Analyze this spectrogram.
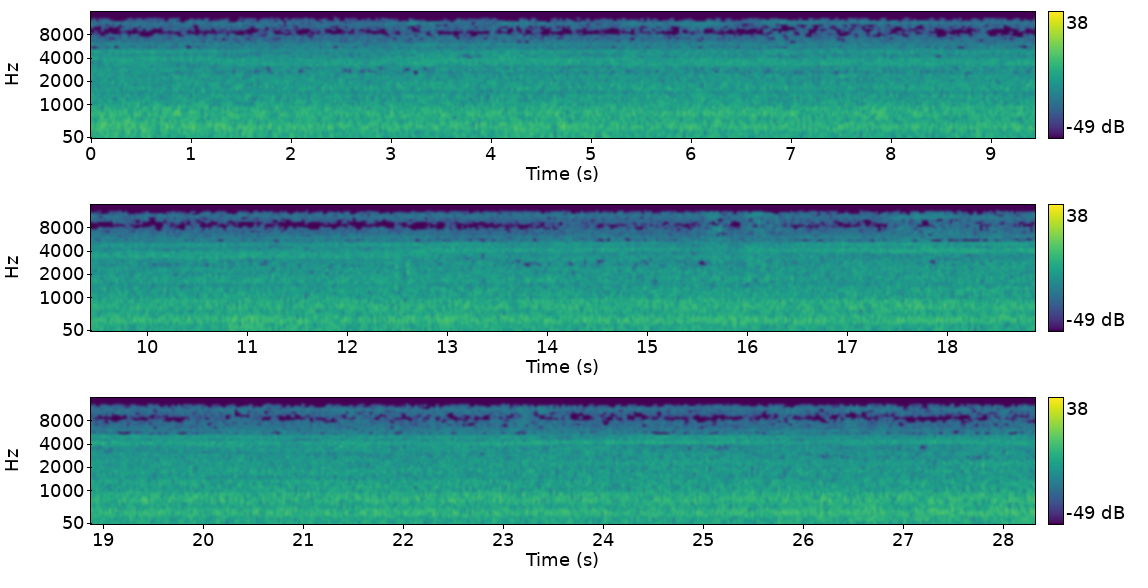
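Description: High-pressure insulator-washing rig running steadily: a constant engine drone under the hiss of a water jet spraying porcelain substation insulators.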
